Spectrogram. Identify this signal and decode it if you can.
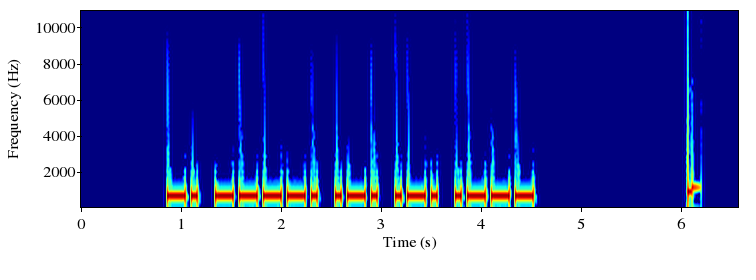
Morse code, heard as a keyed tone, about 20 wpm, 700 Hz. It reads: N9RRJ
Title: USA Call Signs - 5 Characters - 4x Character Spacing - 20wpm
